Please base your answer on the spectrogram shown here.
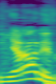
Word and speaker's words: Giannis: I'm like they trying to G silent it's Giannis I ain't never heard nobody say gianis Giannis it's like y a n n g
